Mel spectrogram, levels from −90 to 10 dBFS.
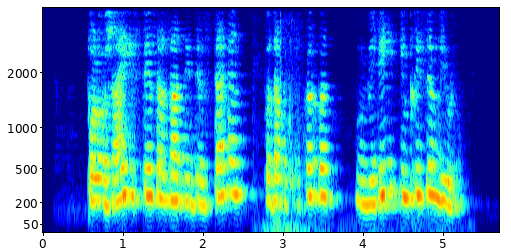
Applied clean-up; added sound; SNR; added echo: neural mask model DeepFilterNet 3.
